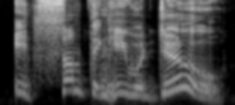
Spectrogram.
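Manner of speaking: high, heated outcry; crying out. A narrator's reading. Son arguing back at his mother about his father. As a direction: fire back hotly. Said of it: "I cried".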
